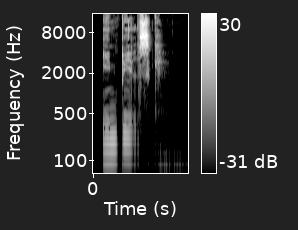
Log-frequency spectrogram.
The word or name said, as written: indbildsk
